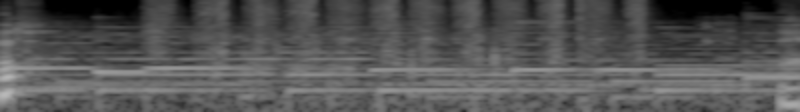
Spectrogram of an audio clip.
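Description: A wide flat paintbrush scrubbed rapidly back and forth on a canvas, about six scratchy strokes a second, over soft background music with sustained notes.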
